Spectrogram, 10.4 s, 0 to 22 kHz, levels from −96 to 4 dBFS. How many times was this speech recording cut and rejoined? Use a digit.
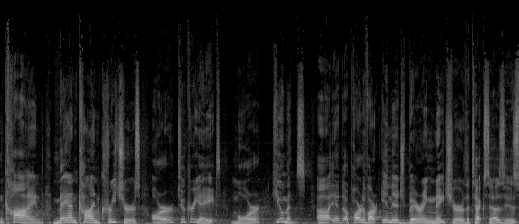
1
